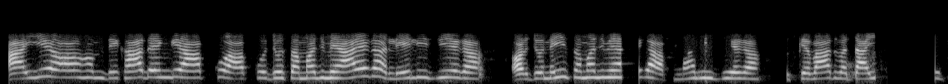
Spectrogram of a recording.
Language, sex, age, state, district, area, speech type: Urdu, female, 30-45, Uttar Pradesh, Lucknow, urban, conversation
